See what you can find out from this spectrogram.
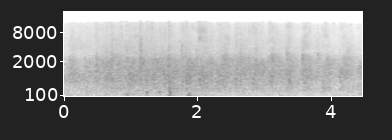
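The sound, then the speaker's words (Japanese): An audience at a tech company event claps continuously, producing a dense, steady wash of many hands that holds at an even level throughout, with no talk over it. “皆さん拍手でお願い”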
